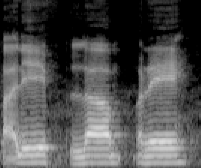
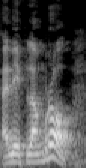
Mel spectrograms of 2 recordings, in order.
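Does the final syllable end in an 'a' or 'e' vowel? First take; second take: e; a. First: The last syllable ends in an 'e' vowel. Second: The last syllable ends in an open 'a'. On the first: This is the reading of another qiraat. "tapi dia baca alif lam re" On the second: This is the common reading. "dia tak baca alif lam ra"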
